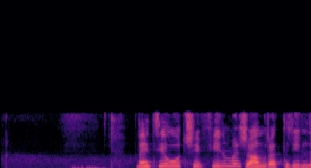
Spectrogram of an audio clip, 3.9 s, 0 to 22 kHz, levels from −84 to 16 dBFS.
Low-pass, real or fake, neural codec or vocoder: 7.2 kHz; real; none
